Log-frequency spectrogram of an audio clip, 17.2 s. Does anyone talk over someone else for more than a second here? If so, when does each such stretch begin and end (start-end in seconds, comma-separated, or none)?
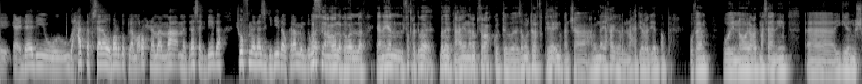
none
